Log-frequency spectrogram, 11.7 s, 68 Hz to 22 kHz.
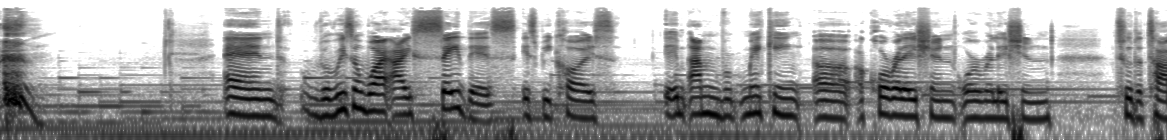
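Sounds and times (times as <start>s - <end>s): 
raspy throat clearing: 0.0s - 0.5s
speech: 2.2s - 11.6s.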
